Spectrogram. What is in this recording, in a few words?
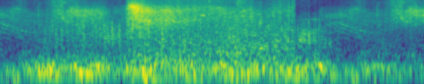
quake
